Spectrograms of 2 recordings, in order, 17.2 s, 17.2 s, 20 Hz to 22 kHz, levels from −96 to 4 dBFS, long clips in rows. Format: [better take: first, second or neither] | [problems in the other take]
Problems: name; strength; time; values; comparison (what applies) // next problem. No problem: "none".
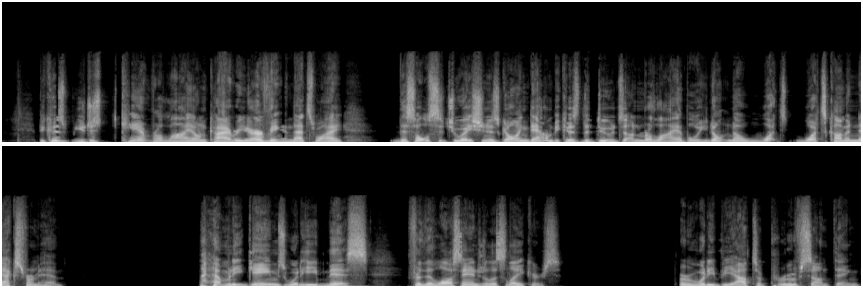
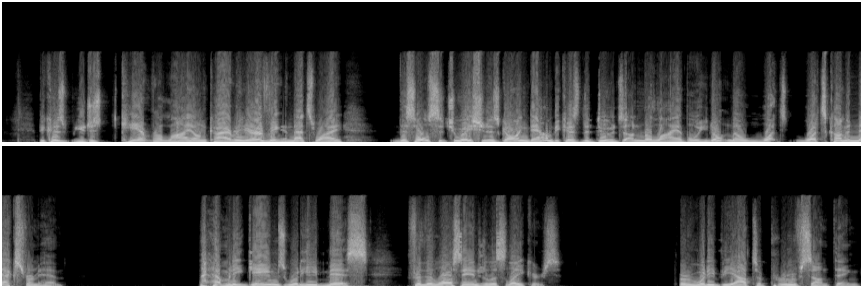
first | distortion; heavy; 13% of the sound clipped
